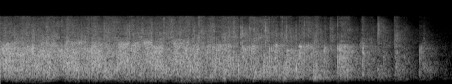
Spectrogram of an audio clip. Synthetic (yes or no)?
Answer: yes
